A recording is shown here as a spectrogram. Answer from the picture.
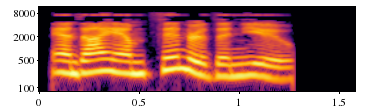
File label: user fast; how tall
